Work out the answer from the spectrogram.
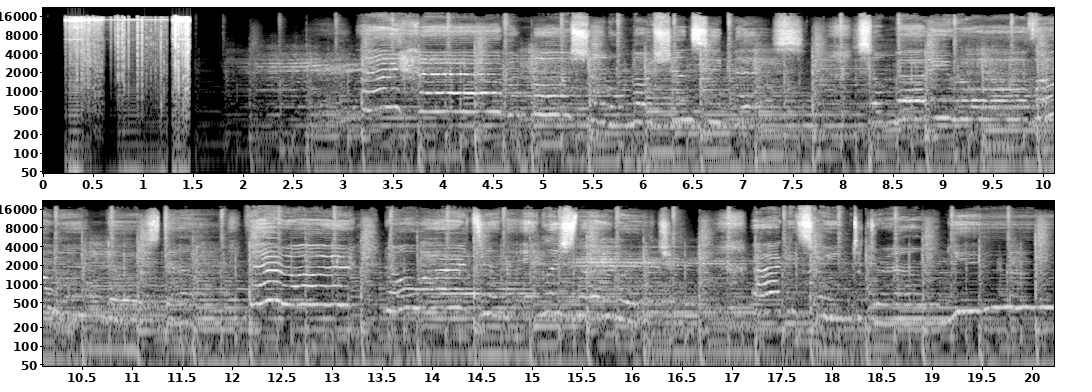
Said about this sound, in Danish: hun laver altså noget rigtig fed indie-musik, som man lige kan høre en lille lydklip af her, hvis man ikke lige ved, hvad det er for noget musik, hun laver.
